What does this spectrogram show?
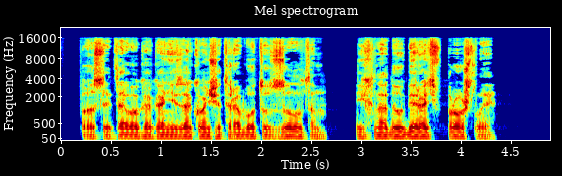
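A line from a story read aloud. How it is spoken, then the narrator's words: Gloomy. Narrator (Russian): мрачно сказал Михаил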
